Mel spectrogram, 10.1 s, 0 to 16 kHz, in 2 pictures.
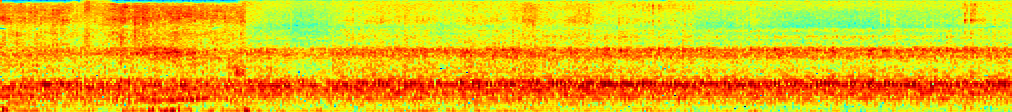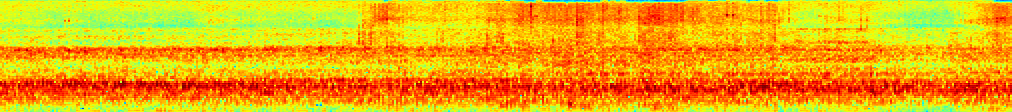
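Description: Electric drive motor and gears of a 1/10-scale RC crawler whining steadily as it drives, with faint scraping and rattling of the tyres and chassis over rough dirt.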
